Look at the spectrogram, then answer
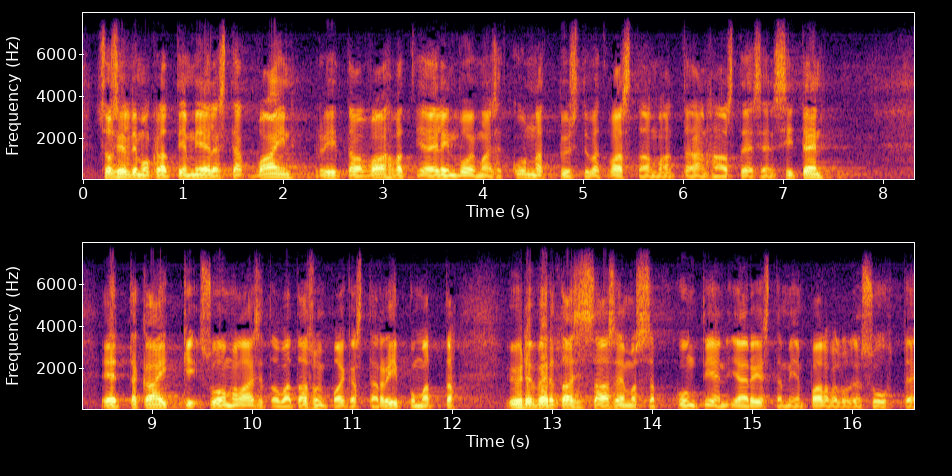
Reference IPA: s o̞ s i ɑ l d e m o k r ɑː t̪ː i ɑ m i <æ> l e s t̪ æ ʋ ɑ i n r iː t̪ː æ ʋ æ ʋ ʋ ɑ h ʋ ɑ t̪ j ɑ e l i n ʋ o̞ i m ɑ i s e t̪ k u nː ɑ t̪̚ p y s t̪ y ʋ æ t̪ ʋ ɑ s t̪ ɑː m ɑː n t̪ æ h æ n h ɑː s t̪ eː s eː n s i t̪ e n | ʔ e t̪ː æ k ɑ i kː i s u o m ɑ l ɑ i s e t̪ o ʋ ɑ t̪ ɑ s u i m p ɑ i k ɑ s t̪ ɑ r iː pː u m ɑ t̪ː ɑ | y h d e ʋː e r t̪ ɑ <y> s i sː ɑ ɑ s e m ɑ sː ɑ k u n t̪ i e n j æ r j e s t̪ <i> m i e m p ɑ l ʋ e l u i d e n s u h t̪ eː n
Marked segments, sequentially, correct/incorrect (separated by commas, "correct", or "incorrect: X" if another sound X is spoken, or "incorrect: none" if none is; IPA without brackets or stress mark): incorrect: e, incorrect: i, incorrect: æ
